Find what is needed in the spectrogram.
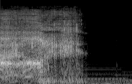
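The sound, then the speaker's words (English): A person doing Foley for a trailer imitates a monkey grunt, voicing King Kong, with one loud, harsh, breathy burst lasting under a second, raspy and noisy in tone, before it cuts off into near silence. “I monkey, I go...”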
